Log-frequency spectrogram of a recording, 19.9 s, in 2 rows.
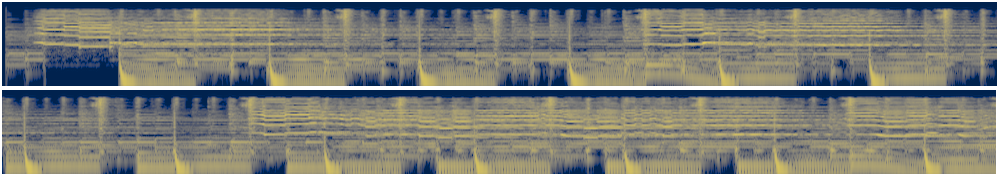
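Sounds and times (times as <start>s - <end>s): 
violin: 0.1s - 19.8s.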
